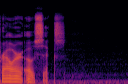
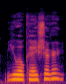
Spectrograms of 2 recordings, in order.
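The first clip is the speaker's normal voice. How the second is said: concerned; 7 semitones higher than usual. A narrator's reading. AJ comforts.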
